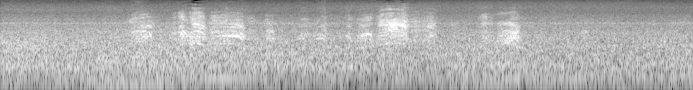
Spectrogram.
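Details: Macaws from flocks in very tall trees and in flight by the sea in tropical Costa Rica give about five harsh, raspy squawks scattered over several seconds, over a steady rushing background like surf.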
